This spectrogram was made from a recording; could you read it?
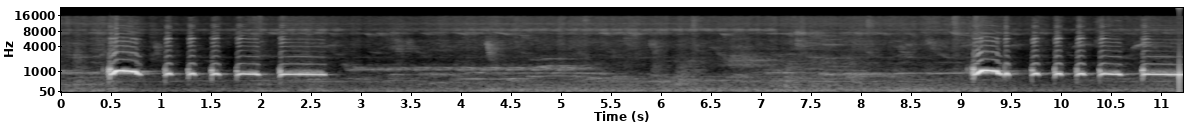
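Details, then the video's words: Bangkok-local crossbred zebra dove, used to draw other perkutut into song, gives two phrases about seven seconds apart, each a swooping first note, four staccato notes and a long final tone, with faint murmuring between. "Perkutut bangkok gacor suara nutut besar panjang penarik bunyi perkutut bangkok lokal crossing"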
